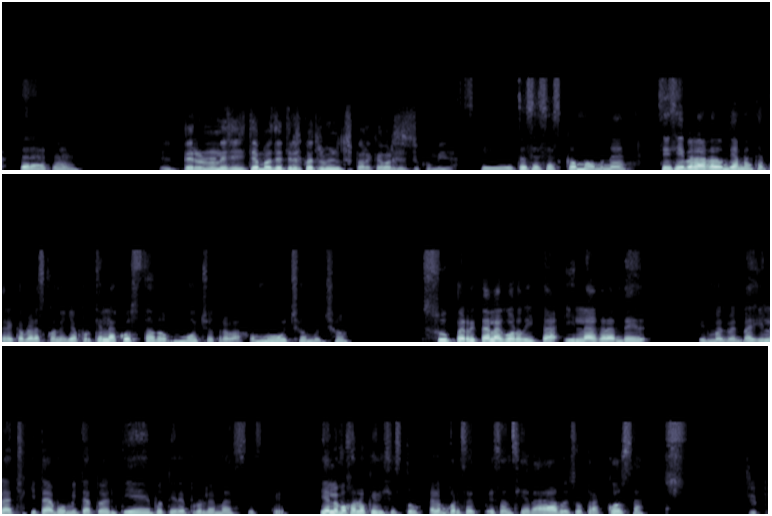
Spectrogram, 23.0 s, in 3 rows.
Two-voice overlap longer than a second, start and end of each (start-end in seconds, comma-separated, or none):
none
